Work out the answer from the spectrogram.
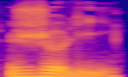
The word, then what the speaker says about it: jolie: you can see that you put this uh but then you don't pronounce it okay so it's Jolie so basically the two adjectives masculine Jolie and feminine Jolie are pronounced the same way and then we get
